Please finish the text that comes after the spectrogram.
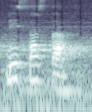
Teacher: Thì trọng âm rơi vào âm thứ hai.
